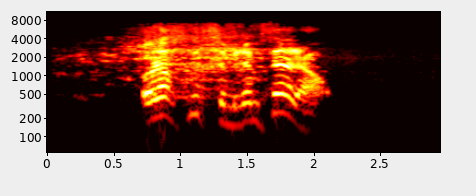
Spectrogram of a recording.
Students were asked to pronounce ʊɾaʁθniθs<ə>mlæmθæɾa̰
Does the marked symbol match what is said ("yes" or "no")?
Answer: yes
